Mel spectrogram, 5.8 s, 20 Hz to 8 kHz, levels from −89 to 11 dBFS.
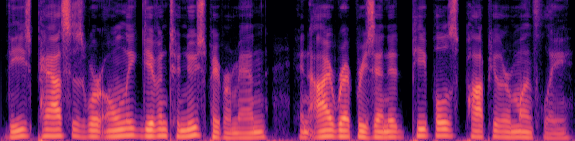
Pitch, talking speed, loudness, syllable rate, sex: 120 Hz, 145 wpm, -18 LUFS, 5.2 syllables/s, male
